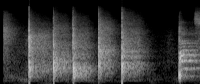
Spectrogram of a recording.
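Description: Five quick hand claps in a row, about four a second, followed by a short pause before a voice starts near the end.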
